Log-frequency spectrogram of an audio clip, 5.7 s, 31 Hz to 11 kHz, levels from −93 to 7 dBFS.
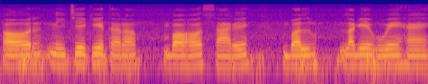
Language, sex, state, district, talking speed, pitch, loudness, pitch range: Hindi, male, Bihar, Kaimur, 105 wpm, 120 Hz, -19 LUFS, 115-125 Hz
